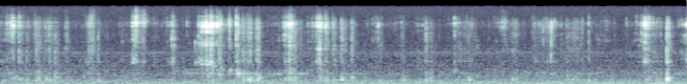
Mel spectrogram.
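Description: Person chewing a crunchy sweet soy sauce cracker, with irregular crunches close to the microphone over a steady low hum.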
